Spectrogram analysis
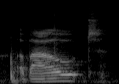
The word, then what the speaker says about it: about: other words like above about today tomorrow in these words so in the word ba we see the letter e and we might think we need to say the e sound that's incorrect in the word about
